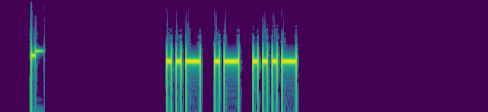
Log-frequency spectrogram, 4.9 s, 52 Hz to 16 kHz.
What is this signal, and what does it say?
Morse code, heard as a keyed tone, about 25 wpm, 700 Hz. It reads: UAV
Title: All Cut Numbers - 3-Digit 25wpm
